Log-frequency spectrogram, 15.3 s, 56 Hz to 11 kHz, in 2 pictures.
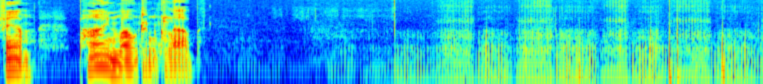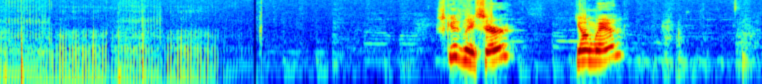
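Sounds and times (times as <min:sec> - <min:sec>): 
speech: 0:00.0 - 0:02.1, 0:12.1 - 0:12.8, 0:13.4 - 0:13.9
cat purring: 0:02.9 - 0:10.3
faint clicks: 0:03.4 - 0:10.3.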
